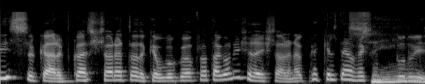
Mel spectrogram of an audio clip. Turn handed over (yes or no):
yes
